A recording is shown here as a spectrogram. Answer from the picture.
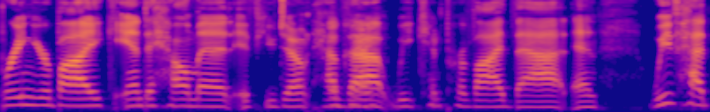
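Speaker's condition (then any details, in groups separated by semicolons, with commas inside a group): No condition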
